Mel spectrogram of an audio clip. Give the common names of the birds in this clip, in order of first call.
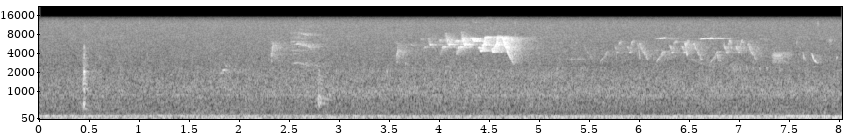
Gray Catbird, Chestnut-sided Warbler, Common Yellowthroat, Song Sparrow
